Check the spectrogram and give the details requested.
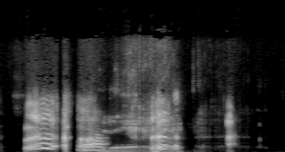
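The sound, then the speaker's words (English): A long, loud, voiced burp made while talking, stretched out like a drawn-out word, with rising and falling pitch, followed by a short breathy sound at the end. “It's when you burp and talk at the same time.”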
